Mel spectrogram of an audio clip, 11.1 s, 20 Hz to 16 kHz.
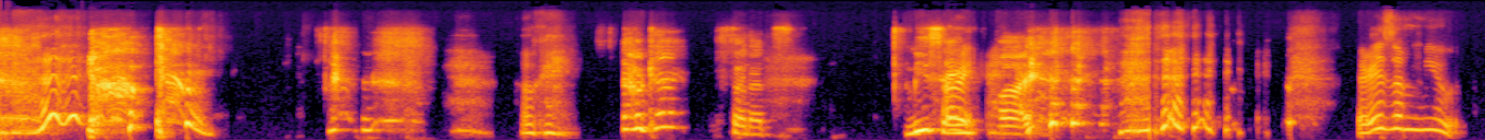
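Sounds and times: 
person coughing and clearing their throat: 0:00.0 - 0:01.7
speech: 0:04.0 - 0:06.1, 0:06.8 - 0:09.2, 0:10.2 - 0:11.0
laughter: 0:07.5 - 0:09.7.

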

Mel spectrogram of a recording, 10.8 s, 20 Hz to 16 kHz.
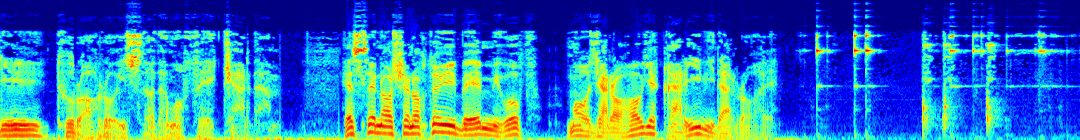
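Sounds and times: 
speech: 0:00.0 - 0:07.8
tea cups clinking against each other in a room at home: 0:08.1 - 0:10.7.

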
